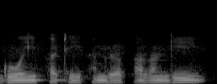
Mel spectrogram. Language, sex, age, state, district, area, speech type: Bodo, male, 30-45, Assam, Kokrajhar, rural, spontaneous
